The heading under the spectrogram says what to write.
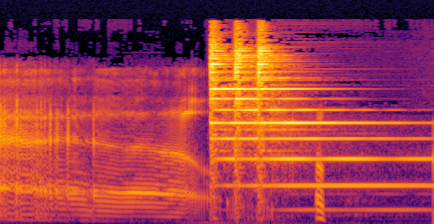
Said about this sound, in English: Ring the bell!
